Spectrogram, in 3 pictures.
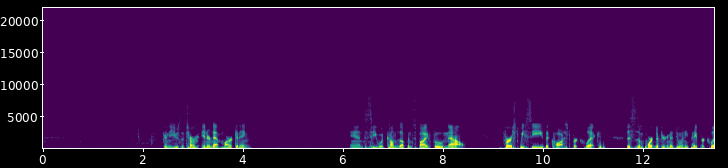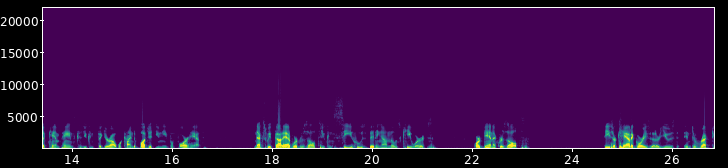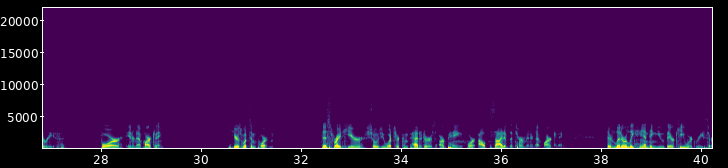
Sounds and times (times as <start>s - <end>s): Speech: 1.9s - 4.2s, 6.1s - 8.5s, 9.2s - 16.7s, 17.6s - 21.3s, 22.0s - 23.2s, 24.6s - 27.4s, 28.0s - 29.3s, 30.6s - 31.5s, 32.4s - 37.3s, 38.1s - 40.2s.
